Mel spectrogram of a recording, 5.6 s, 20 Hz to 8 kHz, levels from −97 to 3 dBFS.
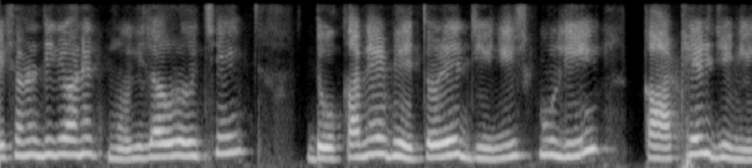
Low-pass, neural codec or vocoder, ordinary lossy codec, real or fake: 7.2 kHz; codec, 16 kHz, 2 kbps, FreqCodec, smaller model; none; fake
